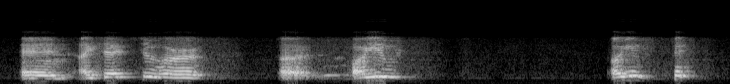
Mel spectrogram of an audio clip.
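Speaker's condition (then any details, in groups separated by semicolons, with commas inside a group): Parkinson's disease; stutter since at least college years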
